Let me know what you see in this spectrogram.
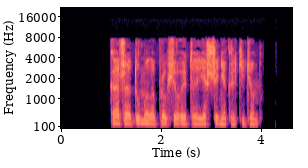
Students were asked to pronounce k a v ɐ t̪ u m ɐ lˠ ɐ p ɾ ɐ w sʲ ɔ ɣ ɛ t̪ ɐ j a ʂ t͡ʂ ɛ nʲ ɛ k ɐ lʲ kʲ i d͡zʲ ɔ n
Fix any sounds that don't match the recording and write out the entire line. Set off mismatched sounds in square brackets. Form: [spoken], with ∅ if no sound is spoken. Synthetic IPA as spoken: k a [ʐ] ɐ [d̪] u m ɐ lˠ ɐ p ɾ ɐ w sʲ ɔ ɣ ɛ t̪ ɐ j a ʂ t͡ʂ ɛ nʲ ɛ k ɐ lʲ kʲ i d͡zʲ ɔ n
